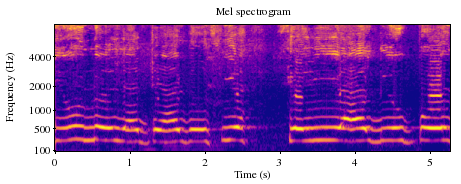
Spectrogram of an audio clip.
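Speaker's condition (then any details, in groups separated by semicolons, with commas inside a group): Cerebral palsy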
